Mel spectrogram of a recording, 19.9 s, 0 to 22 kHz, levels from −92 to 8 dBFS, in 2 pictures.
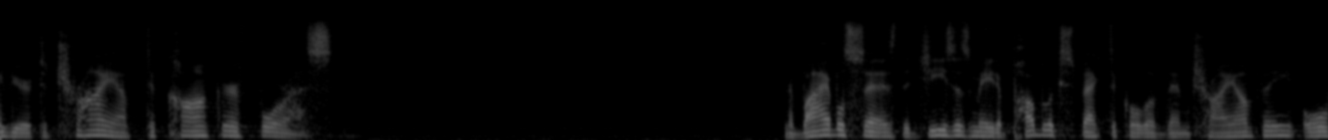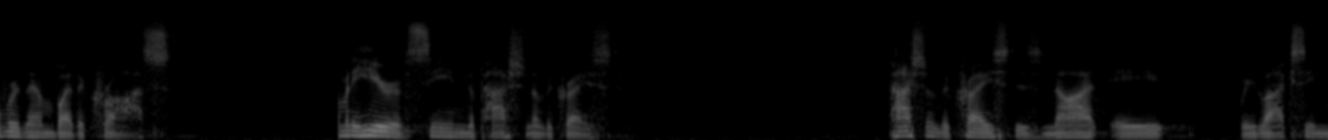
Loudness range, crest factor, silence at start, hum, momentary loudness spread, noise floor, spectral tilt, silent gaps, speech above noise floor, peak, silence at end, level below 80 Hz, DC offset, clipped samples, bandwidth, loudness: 8 LU; 22 dB; 0 s; none; 10 LU; -88 dBFS; -5 dB/octave; none; 31 dB; -36 dBFS; 0 s; under -90 dBFS; under 0.1%; under 0.1%; 11.5 kHz; -57 LUFS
